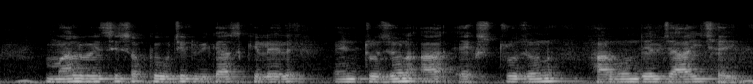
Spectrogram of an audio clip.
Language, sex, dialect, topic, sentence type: Magahi, male, Western, agriculture, statement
